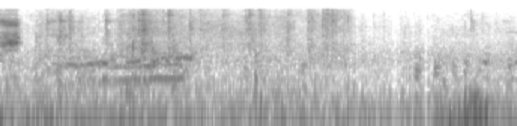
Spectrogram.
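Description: Chickens clucking, with one bird giving a single held call lasting about a second near the start, amid scattered short clicks and rustles.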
